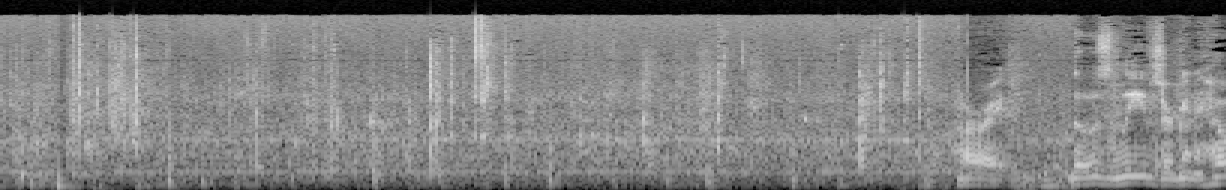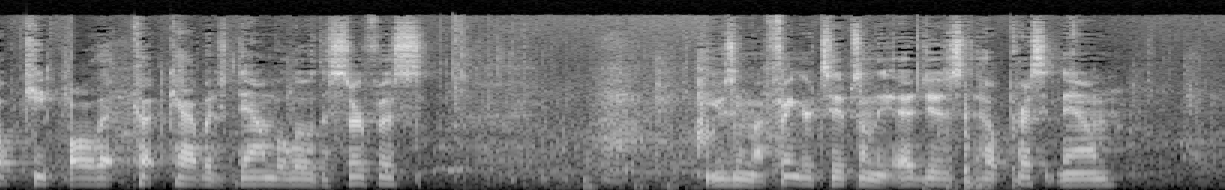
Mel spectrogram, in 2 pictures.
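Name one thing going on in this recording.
Shredded cabbage crunches and squeaks as a hand packs it down into a glass jar.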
